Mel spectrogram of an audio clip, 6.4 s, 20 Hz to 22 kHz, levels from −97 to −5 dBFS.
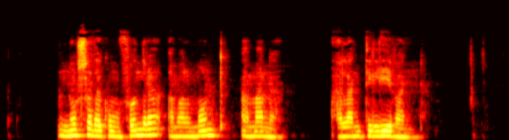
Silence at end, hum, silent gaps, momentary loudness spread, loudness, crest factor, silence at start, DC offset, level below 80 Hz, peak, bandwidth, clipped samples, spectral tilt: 1.15 s; none; 3.85-4.08 s; 11 LU; -25 LUFS; 18 dB; 0.7 s; under 0.1%; -68 dBFS; -8 dBFS; 9 kHz; under 0.1%; -6 dB/octave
